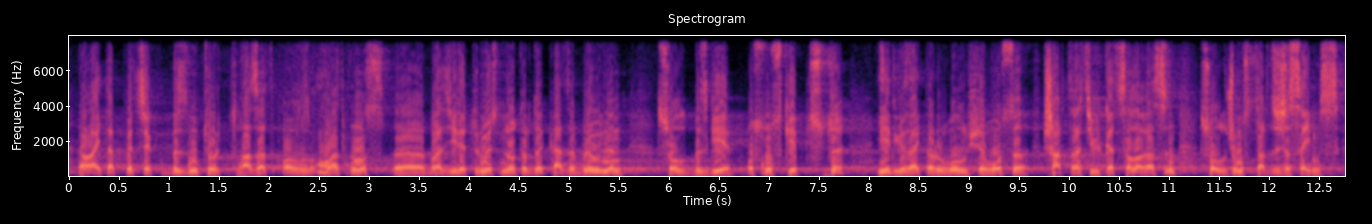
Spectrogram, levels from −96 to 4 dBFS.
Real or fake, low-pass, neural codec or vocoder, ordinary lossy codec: real; none; none; none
